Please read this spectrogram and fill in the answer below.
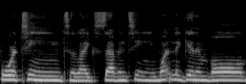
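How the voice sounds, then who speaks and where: A woman with an American accent, a dark, mellow tone and flat, monotone intonation. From Baltimore, Maryland (West Baltimore). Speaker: police community officer. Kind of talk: presentation. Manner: projecting loudly.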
